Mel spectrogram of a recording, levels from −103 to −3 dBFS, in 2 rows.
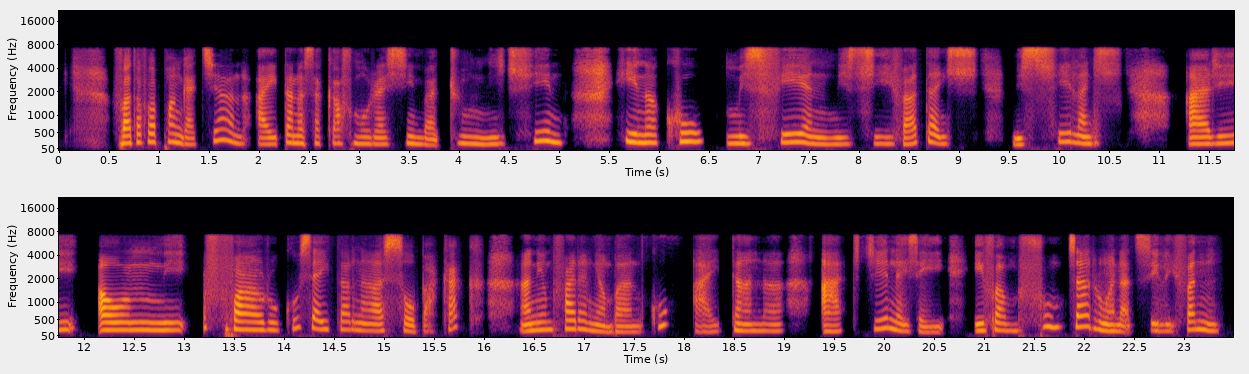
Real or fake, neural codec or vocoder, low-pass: fake; codec, 16 kHz in and 24 kHz out, 0.9 kbps, LongCat-Audio-Codec, four codebook decoder; 7.2 kHz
